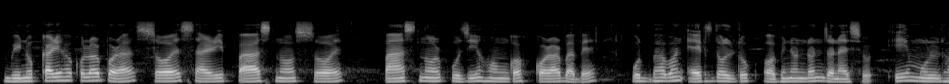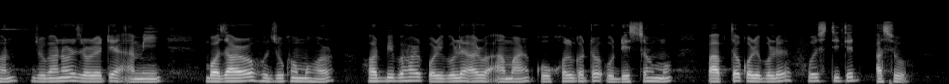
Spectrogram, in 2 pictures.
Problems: constant background noise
